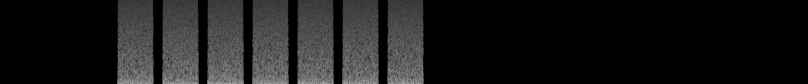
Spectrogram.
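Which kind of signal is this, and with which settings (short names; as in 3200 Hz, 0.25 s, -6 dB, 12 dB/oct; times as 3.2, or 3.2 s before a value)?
noise bursts pink, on 0.35 s, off 0.10 s, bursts 7, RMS -26.5 dBFS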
